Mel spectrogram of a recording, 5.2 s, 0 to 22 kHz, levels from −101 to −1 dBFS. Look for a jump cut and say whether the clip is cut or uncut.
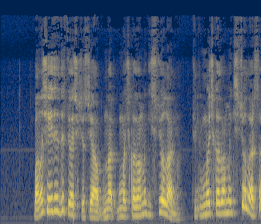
uncut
